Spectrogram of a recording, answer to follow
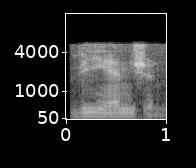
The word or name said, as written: V-engine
